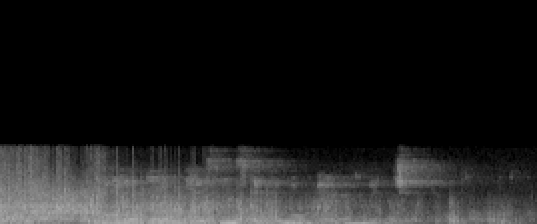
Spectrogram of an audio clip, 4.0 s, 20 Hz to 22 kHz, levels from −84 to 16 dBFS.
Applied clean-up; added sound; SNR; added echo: none; Thunder; -2 dB; reverberation time 1.0 s.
